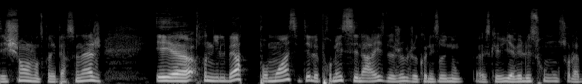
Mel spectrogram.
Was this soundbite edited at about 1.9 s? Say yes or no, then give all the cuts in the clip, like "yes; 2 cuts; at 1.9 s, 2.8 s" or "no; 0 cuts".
yes; 2 cuts; at 1.9 s, 4.4 s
